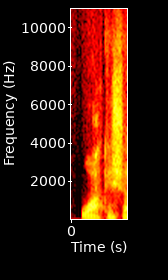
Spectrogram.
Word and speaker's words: Waukesha: recording is this uh horrible tragedy in uh waukesha i think is how it's pronounced but you know i think most of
